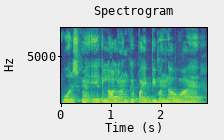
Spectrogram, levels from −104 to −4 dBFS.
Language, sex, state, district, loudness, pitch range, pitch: Hindi, male, Uttar Pradesh, Shamli, -14 LUFS, 130-145 Hz, 140 Hz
